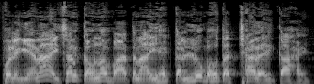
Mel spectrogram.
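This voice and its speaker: A man plays a gossipy village uncle in a cartoon comedy. His voice sits a little high for a man and has an Awadhi accent. He cajoles and complains in a close, dry recording. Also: sing-song, fairly quick, no room sound. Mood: defensive.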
